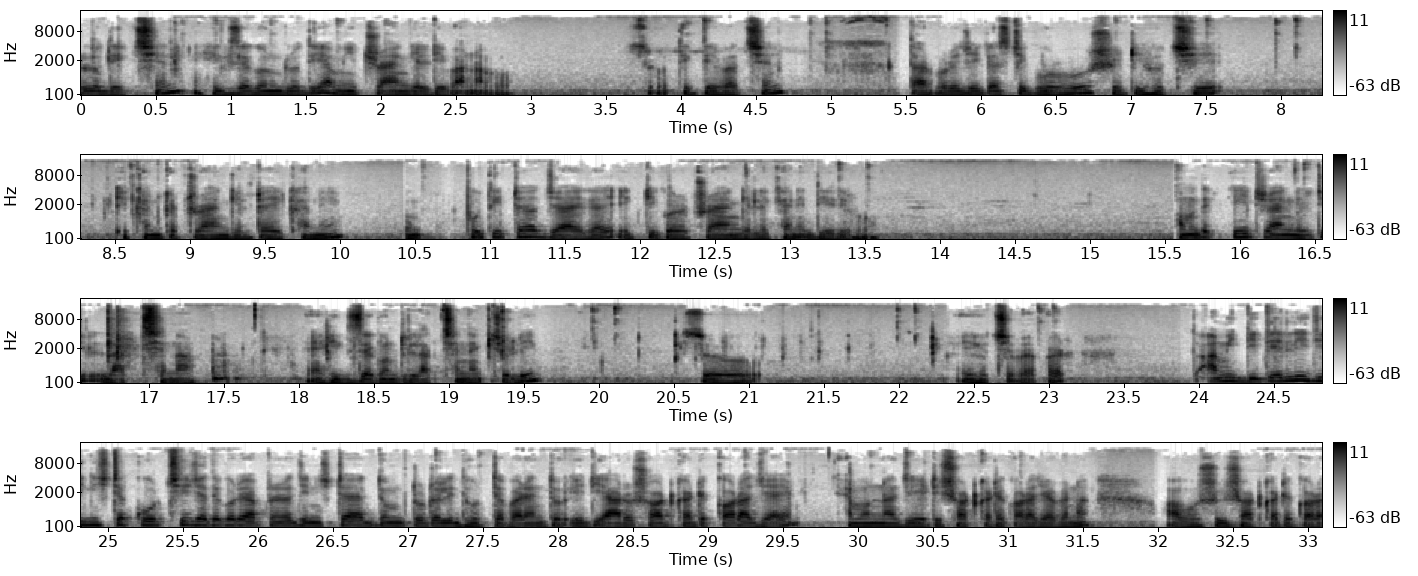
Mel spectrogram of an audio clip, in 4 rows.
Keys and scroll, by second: 17.7 Delete, 21.5 Down, 21.9 Left, 22.3 Down.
